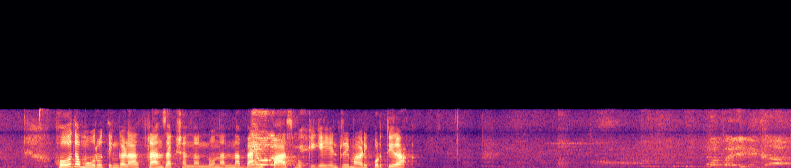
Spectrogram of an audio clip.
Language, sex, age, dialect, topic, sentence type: Kannada, male, 18-24, Coastal/Dakshin, banking, question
